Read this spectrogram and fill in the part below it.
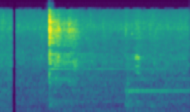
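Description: Onion with ginger-chili paste sautéing in a pan, a soft background sizzle broken by a couple of brief stirring scrapes, fairly quiet and close.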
